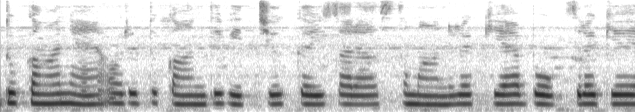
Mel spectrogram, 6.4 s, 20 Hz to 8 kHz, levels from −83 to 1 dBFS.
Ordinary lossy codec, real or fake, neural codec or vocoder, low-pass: none; real; none; none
